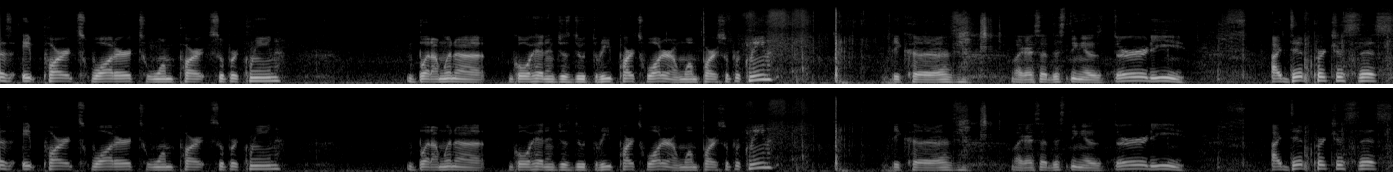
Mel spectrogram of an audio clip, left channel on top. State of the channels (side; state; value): right; quieter; 8.1 dB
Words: 8 parts water to 1 part super clean, but I'm gonna go ahead and just do 3 parts water and 1 part super clean because, like I said, this thing is dirty. I did purchase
